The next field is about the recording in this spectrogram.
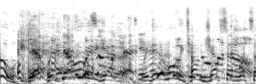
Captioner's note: laughter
